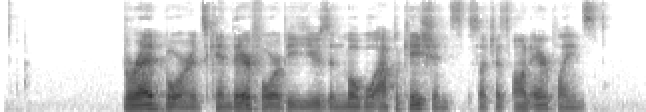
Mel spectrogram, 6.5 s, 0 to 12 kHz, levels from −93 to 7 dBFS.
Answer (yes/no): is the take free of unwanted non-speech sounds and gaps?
yes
